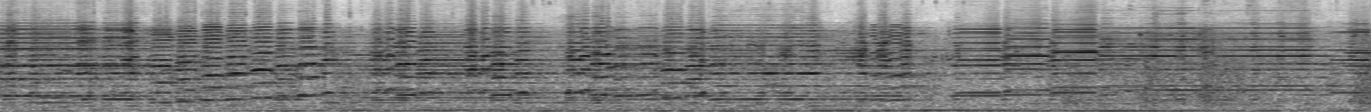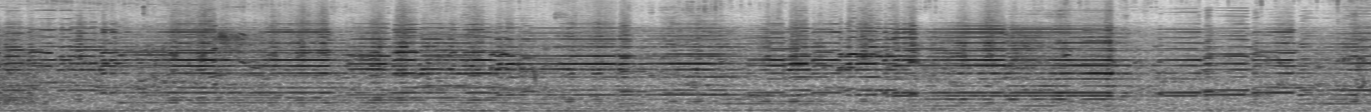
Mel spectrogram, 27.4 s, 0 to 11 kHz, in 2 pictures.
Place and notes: Altstadt, Bremen, Deutschland - bremen, in front of st.petri dom
At he square in front of the St. petri Dom. The sound of an accordeon player who sits in front of the cathedral stairways. In the distance the sound of metal pipes handled by construction workers on the market place.
soundmap d - social ambiences and topographic field recordings
Bremen, Germany, 13 June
